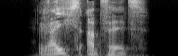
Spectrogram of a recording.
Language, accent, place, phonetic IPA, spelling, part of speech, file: German, Germany, Berlin, [ˈʁaɪ̯çsˌʔap͡fl̩s], Reichsapfels, noun, De-Reichsapfels.ogg
- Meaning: genitive of Reichsapfel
